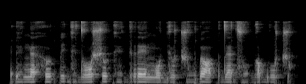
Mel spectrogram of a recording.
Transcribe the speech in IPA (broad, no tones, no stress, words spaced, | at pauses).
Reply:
ɗe̤ŋɛhɯk͡pi ɡe̤doʃɯ ke̤ɡreŋo ɡʲot͡ʃṳɗʌ | dɛd͡zo̤ɡʌ but͡ʃ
